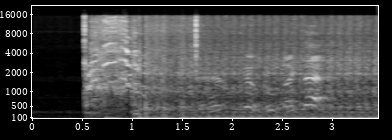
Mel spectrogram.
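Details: Polaris RZR XP1000 that clicks but won't start after going through lake ice: silence, then the starter spins strongly with a steady churn when battery power is jumped directly to it bypassing the solenoid, confirming a bad starter solenoid.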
